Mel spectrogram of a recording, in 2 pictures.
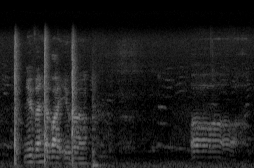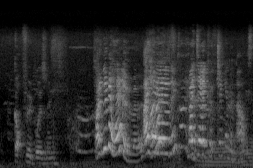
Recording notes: There is a lot of laughing in this, also sorry for any bad microphone quality we had to get rid of our old one.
